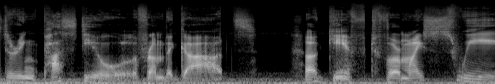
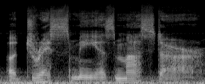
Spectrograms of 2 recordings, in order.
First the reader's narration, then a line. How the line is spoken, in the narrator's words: Ninyim said stiffly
